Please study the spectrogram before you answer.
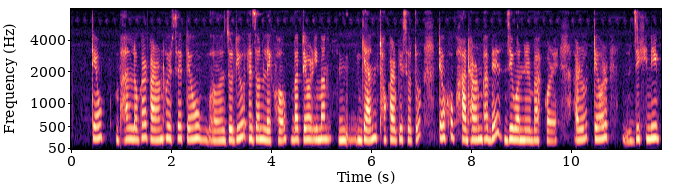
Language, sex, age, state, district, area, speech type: Assamese, female, 18-30, Assam, Dhemaji, rural, spontaneous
